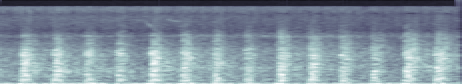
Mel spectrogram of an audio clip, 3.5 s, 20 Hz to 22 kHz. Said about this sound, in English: It was 1975 when the American Freedom Train left the station. Some of you remember, it was a restored engine from the age of steam, pulling 28 cars through all 48 states, contiguous states, town by town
